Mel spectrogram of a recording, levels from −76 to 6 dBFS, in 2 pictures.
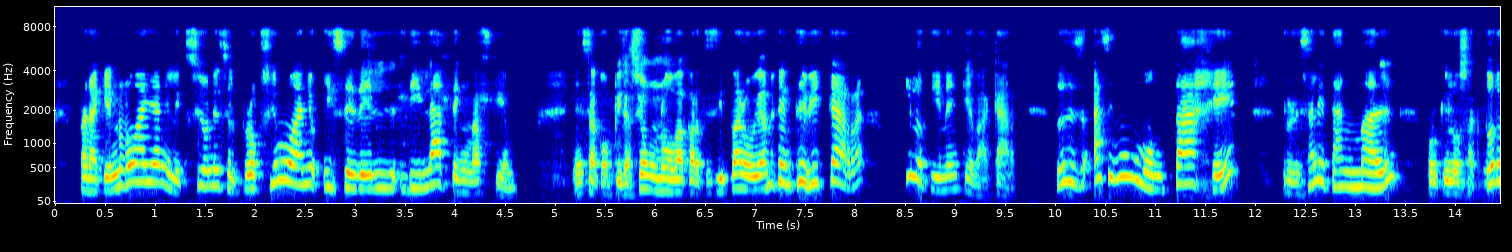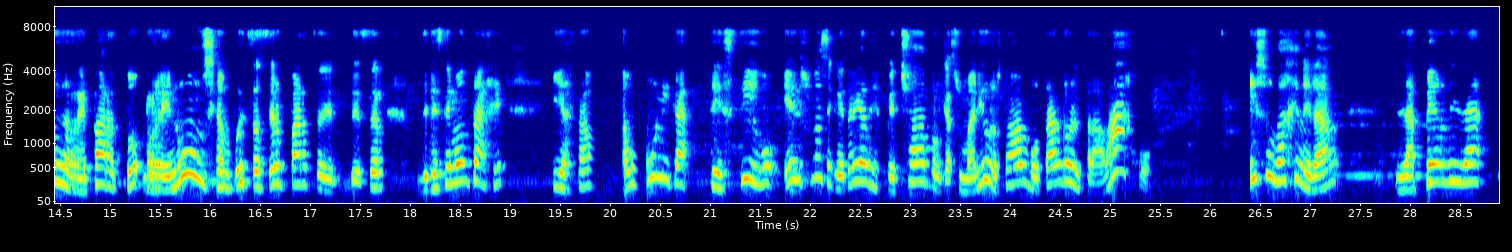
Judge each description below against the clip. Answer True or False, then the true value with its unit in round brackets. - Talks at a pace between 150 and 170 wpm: True (160 wpm)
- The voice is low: False (260 Hz)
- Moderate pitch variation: False (6.8 semitones)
